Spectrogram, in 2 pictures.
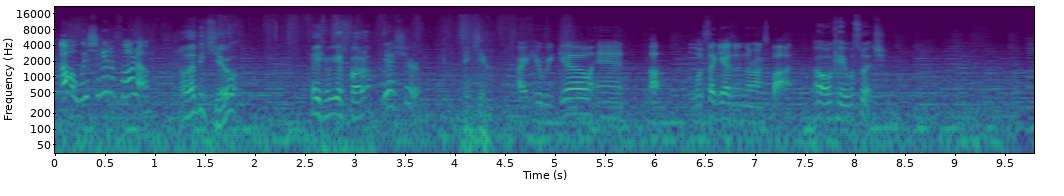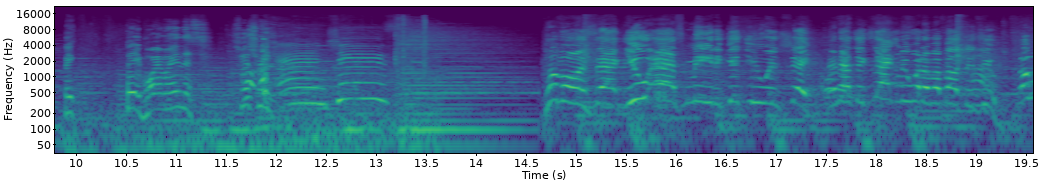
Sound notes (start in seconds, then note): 0.1 country music; 13.1 camera shutters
